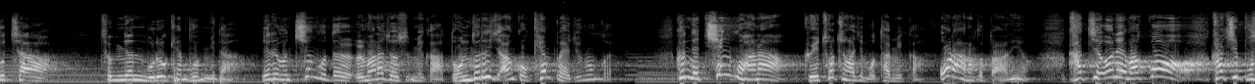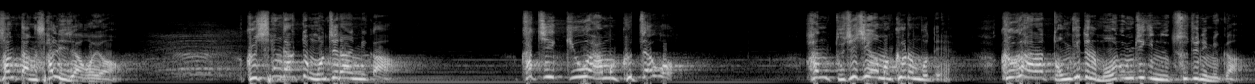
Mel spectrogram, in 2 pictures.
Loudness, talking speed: -16 LUFS, 300 characters per minute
